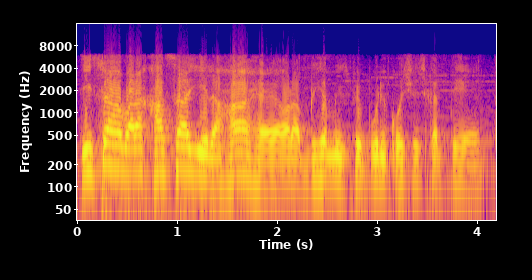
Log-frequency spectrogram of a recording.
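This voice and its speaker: A man with a Pakistani Urdu accent, explaining things in a measured way as a guest on a morning show, often repeating his key phrases. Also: medium pitch, lo-fi sound, soft background music. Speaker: radio broadcaster guest.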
